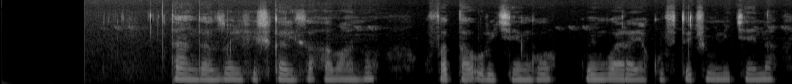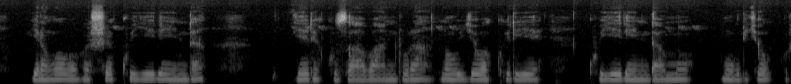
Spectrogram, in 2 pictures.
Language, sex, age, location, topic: Kinyarwanda, female, 18-24, Kigali, health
